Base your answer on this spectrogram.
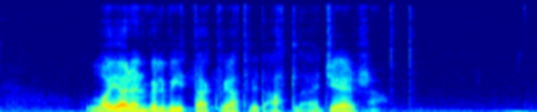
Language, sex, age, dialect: Faroese, male, 36-60, Norðurstreymoy/Eysturoy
